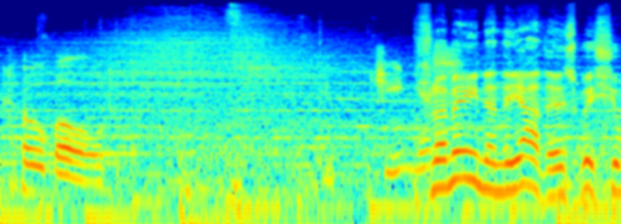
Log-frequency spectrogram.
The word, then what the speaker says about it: kobold: the maelstrom and the cobbles with a lunar primal operation so we thought we'd see you off before heading to the tower does that man literally just say cobbles it's pronounced kobold and the others wish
